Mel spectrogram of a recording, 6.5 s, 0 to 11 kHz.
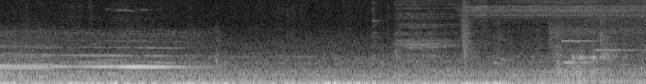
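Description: Keikyu 600 series electric train running, heard from inside a passenger car. A high motor whine falls slowly in pitch and dies away about two seconds in, leaving the low rumble of the running gear.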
